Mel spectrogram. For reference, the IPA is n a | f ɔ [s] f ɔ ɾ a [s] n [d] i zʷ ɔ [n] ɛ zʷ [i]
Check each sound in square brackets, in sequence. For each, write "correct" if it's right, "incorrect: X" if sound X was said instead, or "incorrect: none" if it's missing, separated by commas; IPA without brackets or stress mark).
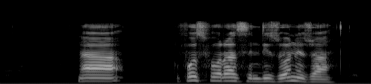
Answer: correct, correct, correct, correct, incorrect: a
